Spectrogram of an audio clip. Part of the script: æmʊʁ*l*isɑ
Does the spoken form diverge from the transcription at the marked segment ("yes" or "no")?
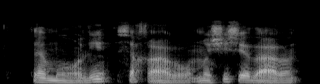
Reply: no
